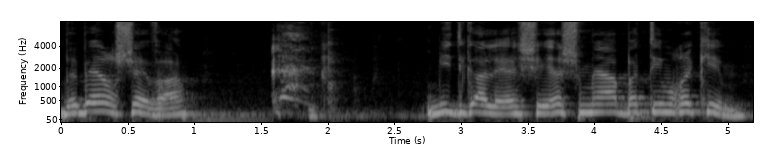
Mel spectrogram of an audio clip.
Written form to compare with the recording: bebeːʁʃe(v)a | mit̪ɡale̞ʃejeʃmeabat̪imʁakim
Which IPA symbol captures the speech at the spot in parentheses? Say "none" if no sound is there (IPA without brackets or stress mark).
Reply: v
